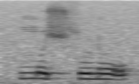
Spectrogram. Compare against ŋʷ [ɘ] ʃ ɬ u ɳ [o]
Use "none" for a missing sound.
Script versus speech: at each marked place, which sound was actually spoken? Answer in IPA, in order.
ɘ, o

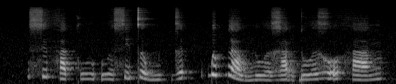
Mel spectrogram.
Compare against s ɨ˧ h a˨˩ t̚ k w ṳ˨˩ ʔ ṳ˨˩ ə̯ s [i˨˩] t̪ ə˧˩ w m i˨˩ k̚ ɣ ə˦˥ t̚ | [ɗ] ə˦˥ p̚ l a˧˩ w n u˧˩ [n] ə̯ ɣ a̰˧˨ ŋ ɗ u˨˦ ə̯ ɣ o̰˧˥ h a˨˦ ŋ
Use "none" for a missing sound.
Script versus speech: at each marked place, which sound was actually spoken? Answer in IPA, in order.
ḭ˧˥, ɓ, none

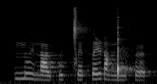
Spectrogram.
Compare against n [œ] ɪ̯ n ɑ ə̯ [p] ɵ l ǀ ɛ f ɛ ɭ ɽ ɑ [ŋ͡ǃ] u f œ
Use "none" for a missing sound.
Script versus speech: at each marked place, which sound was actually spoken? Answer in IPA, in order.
ɵ, p, ŋ͡ǃ

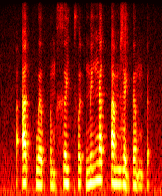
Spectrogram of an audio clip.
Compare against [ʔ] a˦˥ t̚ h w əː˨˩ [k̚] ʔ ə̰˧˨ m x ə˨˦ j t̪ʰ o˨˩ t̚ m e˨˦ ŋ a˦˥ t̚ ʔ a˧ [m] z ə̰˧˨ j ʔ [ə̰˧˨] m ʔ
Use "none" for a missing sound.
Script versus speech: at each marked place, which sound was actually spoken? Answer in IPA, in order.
ʔ, p̚, m, ə̰˧˨

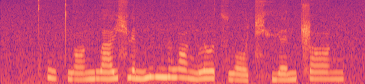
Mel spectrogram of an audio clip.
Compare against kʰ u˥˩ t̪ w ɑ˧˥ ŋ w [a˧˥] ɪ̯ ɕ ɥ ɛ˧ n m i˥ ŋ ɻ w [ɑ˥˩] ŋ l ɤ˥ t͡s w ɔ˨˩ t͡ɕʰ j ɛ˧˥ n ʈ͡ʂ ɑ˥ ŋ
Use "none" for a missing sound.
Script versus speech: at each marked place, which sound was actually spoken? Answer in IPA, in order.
a˧˥, ɑ˥˩

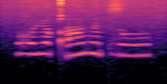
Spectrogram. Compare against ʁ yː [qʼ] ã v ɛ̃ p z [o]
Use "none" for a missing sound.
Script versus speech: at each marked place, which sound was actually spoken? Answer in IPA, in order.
qʼ, o

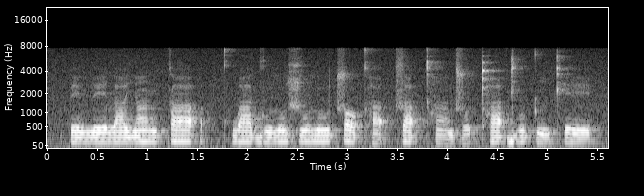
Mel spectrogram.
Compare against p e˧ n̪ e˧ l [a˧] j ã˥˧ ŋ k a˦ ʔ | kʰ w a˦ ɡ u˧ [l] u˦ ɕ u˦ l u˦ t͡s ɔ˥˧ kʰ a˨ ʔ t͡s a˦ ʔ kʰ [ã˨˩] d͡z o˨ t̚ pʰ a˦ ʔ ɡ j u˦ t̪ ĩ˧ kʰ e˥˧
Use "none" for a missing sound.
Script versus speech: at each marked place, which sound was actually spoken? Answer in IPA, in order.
a˧, l, ã˨˩

